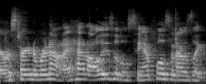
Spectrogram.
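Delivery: ordinary delivery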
